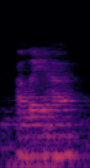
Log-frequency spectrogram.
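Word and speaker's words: עליה: Aleha, you pronounce the hey, whereas here it would just be a. Here you actually pronounce the hey, aleha, aleinu, alechem, right?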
